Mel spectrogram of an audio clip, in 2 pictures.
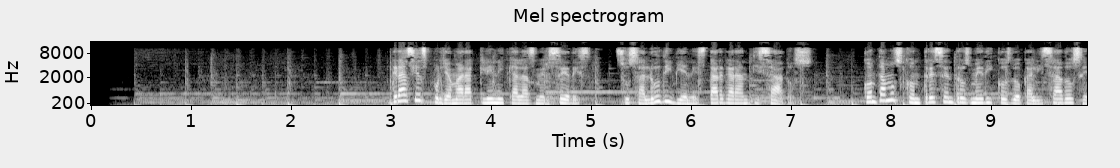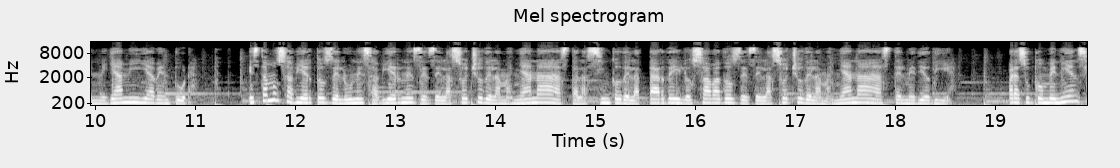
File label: Spanish female; voice talent demos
